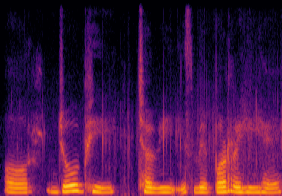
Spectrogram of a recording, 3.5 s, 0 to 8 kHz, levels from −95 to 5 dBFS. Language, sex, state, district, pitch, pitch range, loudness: Hindi, female, Himachal Pradesh, Shimla, 185 Hz, 180-195 Hz, -17 LUFS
